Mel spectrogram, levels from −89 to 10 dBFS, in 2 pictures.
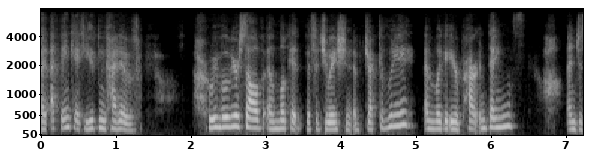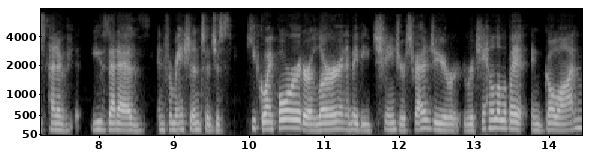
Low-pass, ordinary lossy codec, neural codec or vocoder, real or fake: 7.2 kHz; MP3, 64 kbps; codec, 16 kHz in and 24 kHz out, 0.6 kbps, FocalCodec, streaming, 2048 codes; fake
